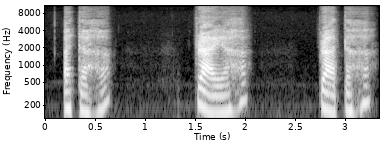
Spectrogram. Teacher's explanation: इसका उच्चारण आधे ह के जैसा होता है। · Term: विसर्ग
